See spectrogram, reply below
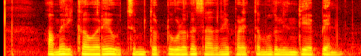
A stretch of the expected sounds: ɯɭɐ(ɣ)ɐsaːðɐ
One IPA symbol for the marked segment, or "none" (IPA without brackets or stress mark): ɣ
